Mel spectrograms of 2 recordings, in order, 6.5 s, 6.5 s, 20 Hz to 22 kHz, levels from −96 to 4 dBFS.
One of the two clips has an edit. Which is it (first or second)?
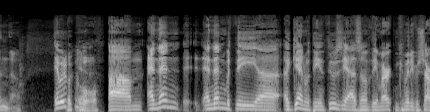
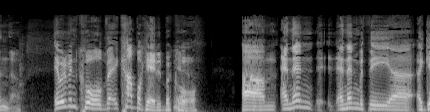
first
